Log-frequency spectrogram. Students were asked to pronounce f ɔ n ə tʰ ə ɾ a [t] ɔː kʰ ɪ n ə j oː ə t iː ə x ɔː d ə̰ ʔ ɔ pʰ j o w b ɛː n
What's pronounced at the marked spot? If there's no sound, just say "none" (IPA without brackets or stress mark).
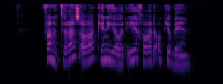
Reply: s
